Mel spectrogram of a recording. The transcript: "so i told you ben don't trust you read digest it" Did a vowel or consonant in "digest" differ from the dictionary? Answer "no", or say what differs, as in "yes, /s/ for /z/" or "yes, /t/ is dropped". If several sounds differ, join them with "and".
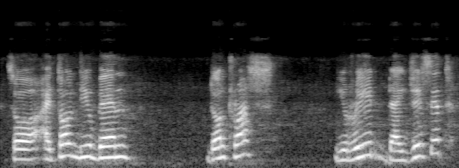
yes, /t/ is dropped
